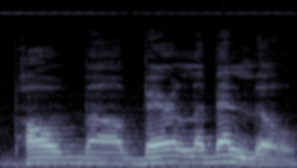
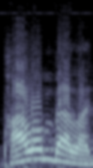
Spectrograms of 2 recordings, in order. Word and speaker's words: Palombella: The bus comic is our next guest, and his name is Palombello. Palombella, Jim. You never learned to pronounce my name yet.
